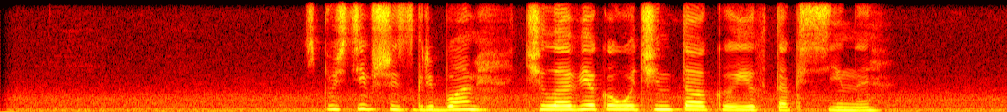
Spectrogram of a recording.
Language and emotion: Russian, sad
